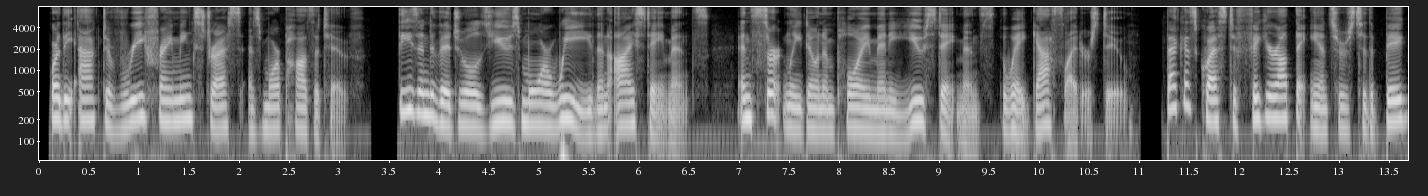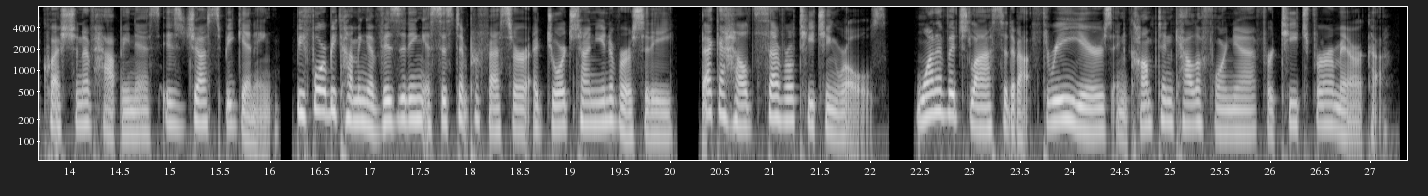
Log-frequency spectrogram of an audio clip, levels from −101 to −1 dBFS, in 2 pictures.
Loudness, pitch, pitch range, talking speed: -25 LUFS, 170 Hz, 145-195 Hz, 160 wpm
